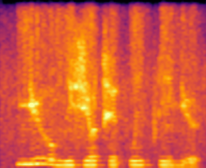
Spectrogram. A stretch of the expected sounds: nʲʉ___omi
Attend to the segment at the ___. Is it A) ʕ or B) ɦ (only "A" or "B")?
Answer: B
